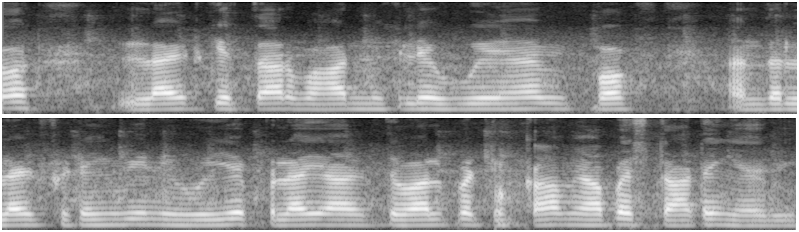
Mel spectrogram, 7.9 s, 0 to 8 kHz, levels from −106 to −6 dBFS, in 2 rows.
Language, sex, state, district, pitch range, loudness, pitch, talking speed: Hindi, male, Uttar Pradesh, Jalaun, 145-150 Hz, -17 LUFS, 145 Hz, 160 wpm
